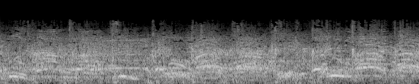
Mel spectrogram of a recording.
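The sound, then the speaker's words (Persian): Protest crowd chanting slogans in unison on Enghelab Street, a loud, dense roar of many voices that continues without a break, with repeated rhythmic swells in the chant. “شعار دوم از انتهای خیابان انقلاب که میرسد خیلی آرام و نامفهوم است، اما موجش جمعیت را میگیرد و ناگهان صدا بالاتر و بالاتر میرود.”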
